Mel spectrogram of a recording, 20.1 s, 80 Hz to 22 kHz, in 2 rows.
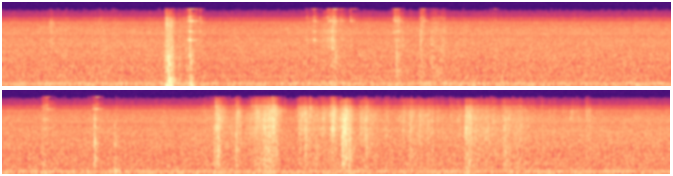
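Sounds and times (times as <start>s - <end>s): fan running: 0.0s - 20.0s
plastic bag crinkling: 13.1s - 19.0s.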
